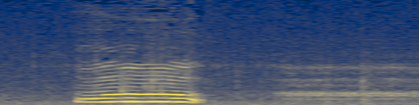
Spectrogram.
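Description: A woman's short, high-pitched vocal cry, about half a second long, as she pulls her hair free of an automatic hair curler it had tangled in. A faint steady tone follows near the end.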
